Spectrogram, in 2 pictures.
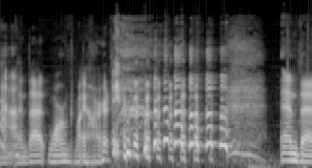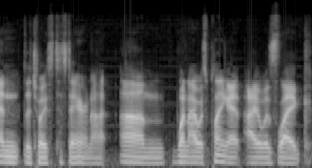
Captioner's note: laughter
